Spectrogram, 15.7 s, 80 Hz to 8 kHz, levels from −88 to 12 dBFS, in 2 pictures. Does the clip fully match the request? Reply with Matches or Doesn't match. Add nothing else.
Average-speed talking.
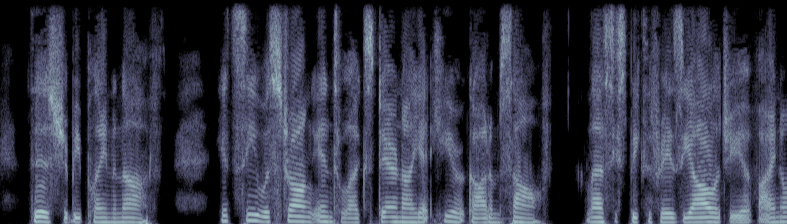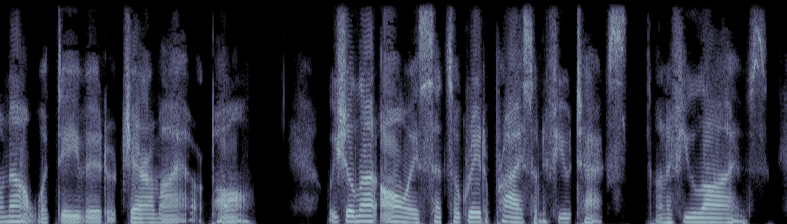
Matches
